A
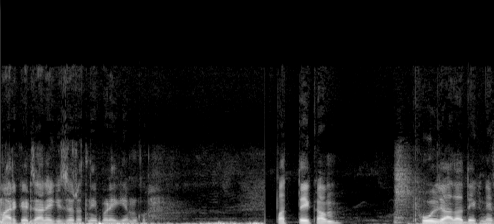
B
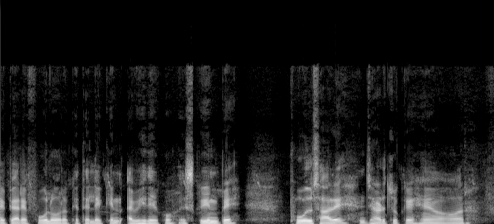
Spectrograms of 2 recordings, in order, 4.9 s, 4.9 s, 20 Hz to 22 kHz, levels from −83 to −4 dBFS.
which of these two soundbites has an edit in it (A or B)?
A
